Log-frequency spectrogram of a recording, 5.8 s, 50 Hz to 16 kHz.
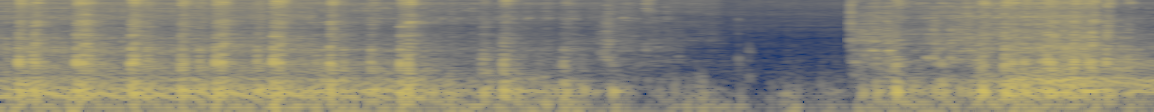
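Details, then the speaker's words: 1972 Suzuki GT750J two-stroke water-cooled triple, 35k miles, on a cold start with choke: an uneven, popping beat near three and a half pulses a second with a raspy chuff; the exhaust crossover pipe looks to have come out, probably causing most of the leak noise. "if you can see the crossover looks like it's actually come out right there which is probably most of the noise"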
